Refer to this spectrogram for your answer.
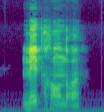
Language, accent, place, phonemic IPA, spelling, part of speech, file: French, France, Lyon, /me.pʁɑ̃dʁ/, méprendre, verb, LL-Q150 (fra)-méprendre.wav
- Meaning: 1. to mistake [with sur] (to confuse someone for another) 2. to make a mistake 3. to misunderstand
